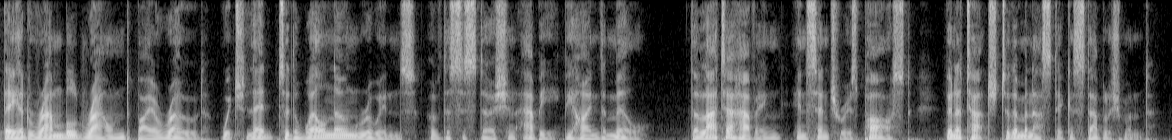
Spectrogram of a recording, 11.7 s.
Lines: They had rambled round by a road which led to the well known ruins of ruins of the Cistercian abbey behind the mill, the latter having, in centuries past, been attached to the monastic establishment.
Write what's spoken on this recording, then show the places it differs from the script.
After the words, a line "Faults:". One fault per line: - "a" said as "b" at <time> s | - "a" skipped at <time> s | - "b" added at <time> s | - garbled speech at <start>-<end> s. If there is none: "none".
They had rambled round by a road which led to the well known ruins of the Cistercian abbey behind the mill, the latter having, in centuries past, been attached to the monastic establishment.
Faults:
- "ruins of" skipped at 4.4 s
